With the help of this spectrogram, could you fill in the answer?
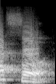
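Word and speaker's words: half: sound क्या आ रहा है फ एनफ राइट तो ये वाला सिंबल है हाफ में एल एफ है लेकिन एल साइलेंट हो जाता है सिर्फ फ साउंड आता है हाफ ठीक है फिर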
